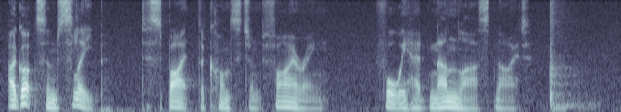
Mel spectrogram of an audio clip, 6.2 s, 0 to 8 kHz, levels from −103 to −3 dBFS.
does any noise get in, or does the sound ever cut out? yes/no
yes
